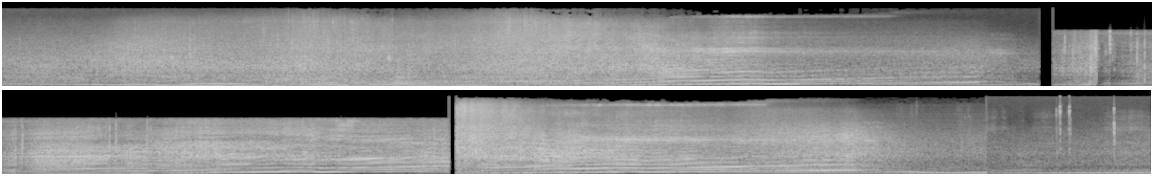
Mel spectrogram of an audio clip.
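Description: Several fourth-generation Honda Accords' four-cylinder engines revving hard as the cars accelerate one after another through a bend, the pitch climbing and dropping with each gear change as each car passes. The sound breaks off twice where the shots change.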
